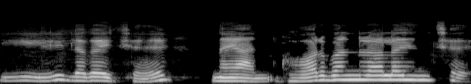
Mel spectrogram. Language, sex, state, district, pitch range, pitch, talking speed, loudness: Maithili, female, Bihar, Samastipur, 160-210 Hz, 180 Hz, 115 wpm, -17 LUFS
